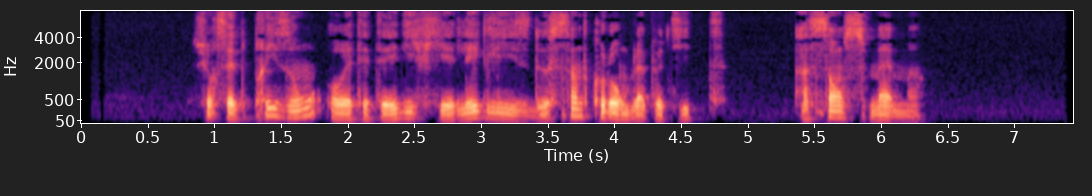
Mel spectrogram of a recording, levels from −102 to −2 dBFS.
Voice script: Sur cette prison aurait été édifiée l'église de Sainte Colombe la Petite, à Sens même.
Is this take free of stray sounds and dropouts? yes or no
yes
